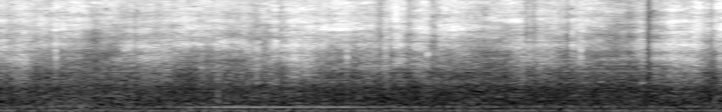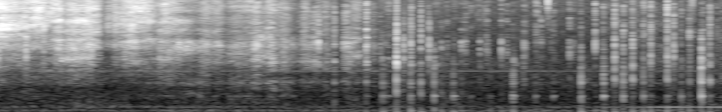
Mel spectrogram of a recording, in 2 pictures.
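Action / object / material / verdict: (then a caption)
scrape / small glittery plastic toy purse / plastic / none. Long nails scratch and rub the textured side of a small, hollow, blue glitter plastic toy purse. A steady, bright, hissy scraping fills the first seven seconds, then gives way to sharper, crisp clicks and taps toward the end, over a faint low hum.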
